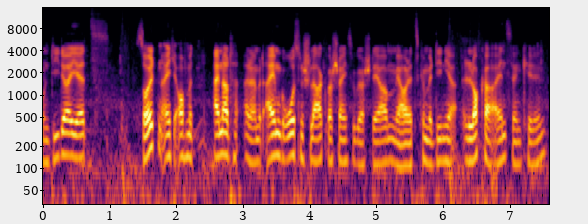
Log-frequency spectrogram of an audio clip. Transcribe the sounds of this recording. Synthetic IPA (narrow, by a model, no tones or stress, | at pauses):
ʔʊnt̚d̥iːdaːjɛt͡st | z̥ɔltn̩a̰ɪŋlɪça̰ʊxmɪtʔaɪnɐʔaɪnɐmɪtʔa̰ɪnəmɡʁoːsn̩ʃlaːkv̥aːɐʃaɪnlɪçz̥oɡaːɐʃtɛɐbm̩jaːʊntjɛt͡stkœnviɐdeːnhiːɐlɔkʰɐʔa̰ɪnt͡sl̩nkʰɪlən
